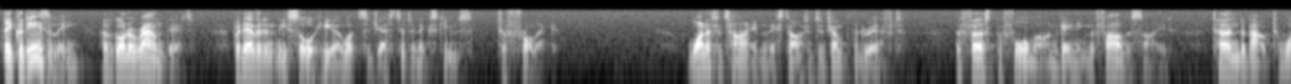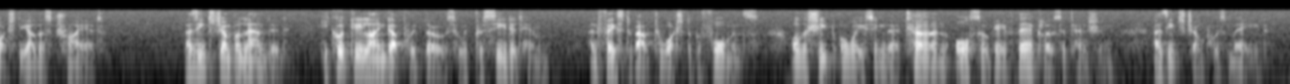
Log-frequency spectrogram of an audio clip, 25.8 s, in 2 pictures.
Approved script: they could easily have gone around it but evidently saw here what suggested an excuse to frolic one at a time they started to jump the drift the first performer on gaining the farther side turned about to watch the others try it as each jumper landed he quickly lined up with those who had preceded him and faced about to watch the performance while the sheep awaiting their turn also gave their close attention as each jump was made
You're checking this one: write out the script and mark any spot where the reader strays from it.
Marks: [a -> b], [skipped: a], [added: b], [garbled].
they could easily have gone around it but evidently saw here what suggested an excuse to frolic one at a time they started to jump the drift the first performer on gaining the farther side turned about to watch the others try it as each jumper landed he quickly lined up with those who had preceded him and faced about to watch the performance while the sheep awaiting their turn also gave their close attention as each jump was made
